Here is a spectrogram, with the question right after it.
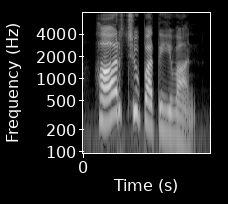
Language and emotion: Kashmiri, neutral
